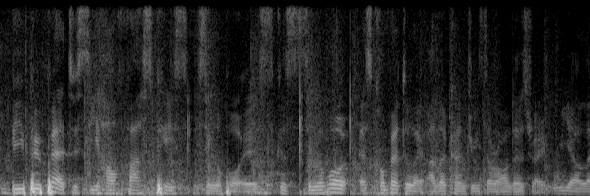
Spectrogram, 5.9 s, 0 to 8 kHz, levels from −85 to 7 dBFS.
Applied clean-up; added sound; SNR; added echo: none; Walk, footsteps; 14 dB; reverberation time 1.8 s.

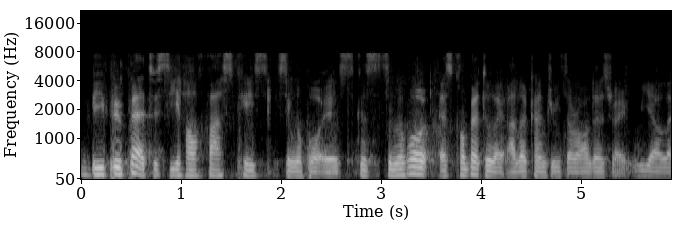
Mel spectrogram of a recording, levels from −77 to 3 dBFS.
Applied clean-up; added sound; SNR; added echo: neural separator model SepFormer DNS4.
